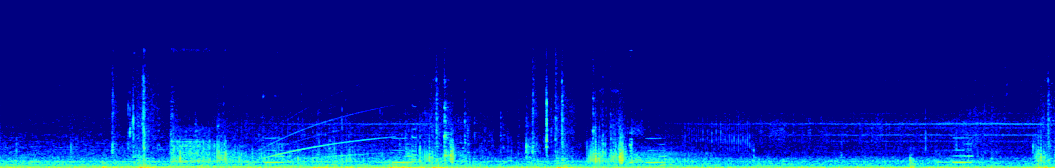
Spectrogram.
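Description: A handheld motion tracker beeps softly.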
